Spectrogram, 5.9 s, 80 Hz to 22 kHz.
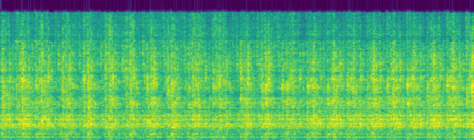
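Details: Buell XB12R V-twin at idle on its first start after rebuild (earlier found water in the engine): lumpy, uneven beat with extra clatter over the low rumble; rough running.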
